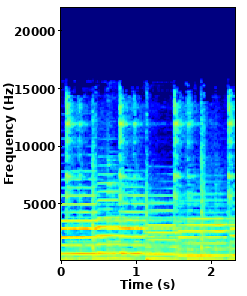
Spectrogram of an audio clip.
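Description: Grassi AS 200 alto saxophone, with a metal mouthpiece and a plastic-coated reed, playing a slow melody of held notes that step down in pitch, over a backing track with bass and a soft beat about every second and a half.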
